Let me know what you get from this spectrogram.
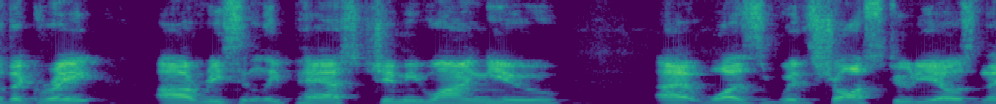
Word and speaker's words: Wang Yu: but he's Wong Yui, UA? And apparently, so anyways, the point here, my horrible mispronunciation aside, was that one of the ways that his name will be pronounced is Wang Yu.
